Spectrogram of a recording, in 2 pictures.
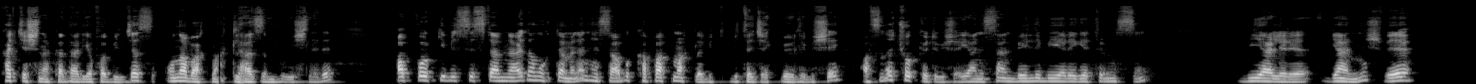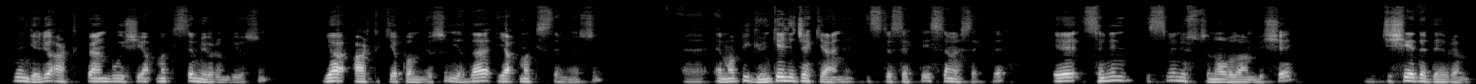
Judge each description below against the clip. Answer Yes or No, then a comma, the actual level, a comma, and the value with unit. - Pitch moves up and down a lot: No, average, 5.0 semitones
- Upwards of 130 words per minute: Yes, fast, 140 wpm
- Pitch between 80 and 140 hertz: Yes, low, 135 Hz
